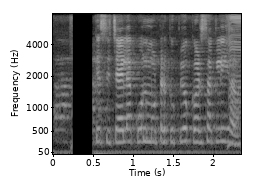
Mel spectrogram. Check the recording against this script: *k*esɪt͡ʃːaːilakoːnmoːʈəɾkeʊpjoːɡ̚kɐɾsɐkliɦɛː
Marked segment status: correct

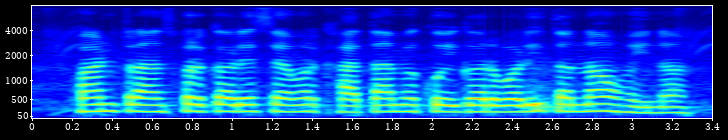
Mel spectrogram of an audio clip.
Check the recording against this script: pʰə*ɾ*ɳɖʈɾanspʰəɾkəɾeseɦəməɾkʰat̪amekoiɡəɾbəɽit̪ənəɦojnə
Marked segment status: incorrect: none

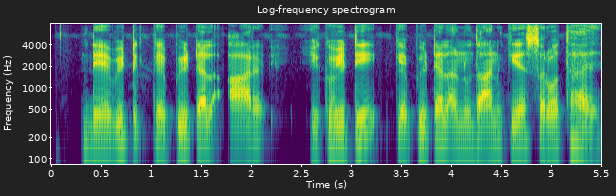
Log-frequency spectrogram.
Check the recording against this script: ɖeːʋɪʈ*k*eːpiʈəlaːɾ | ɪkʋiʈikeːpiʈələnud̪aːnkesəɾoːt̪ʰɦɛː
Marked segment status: correct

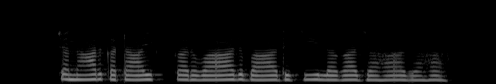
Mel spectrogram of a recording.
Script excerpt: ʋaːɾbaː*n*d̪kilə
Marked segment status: incorrect: none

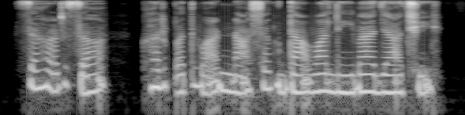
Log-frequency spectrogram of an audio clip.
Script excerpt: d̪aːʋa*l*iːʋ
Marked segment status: correct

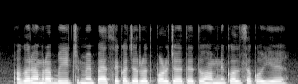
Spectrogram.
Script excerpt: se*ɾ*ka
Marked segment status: incorrect: none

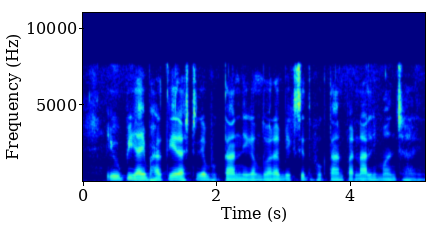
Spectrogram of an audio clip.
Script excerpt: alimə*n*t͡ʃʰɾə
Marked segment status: correct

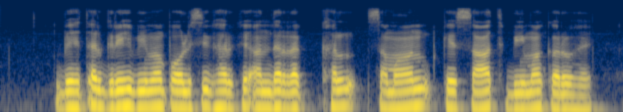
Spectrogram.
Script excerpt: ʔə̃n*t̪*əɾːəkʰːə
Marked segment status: incorrect: d̪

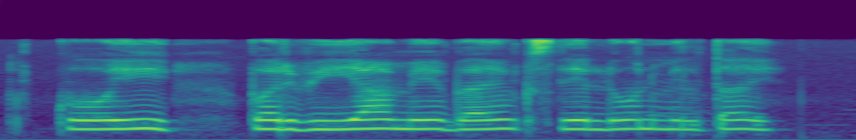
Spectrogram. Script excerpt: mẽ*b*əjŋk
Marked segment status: correct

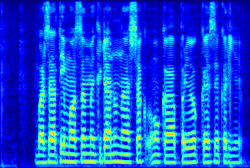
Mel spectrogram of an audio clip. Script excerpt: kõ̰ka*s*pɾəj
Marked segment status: incorrect: none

